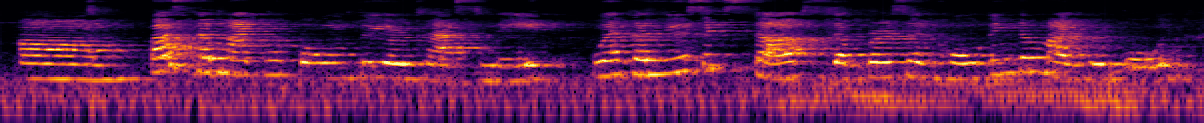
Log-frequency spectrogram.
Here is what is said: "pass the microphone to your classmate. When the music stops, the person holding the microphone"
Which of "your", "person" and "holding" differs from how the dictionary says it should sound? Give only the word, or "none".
none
